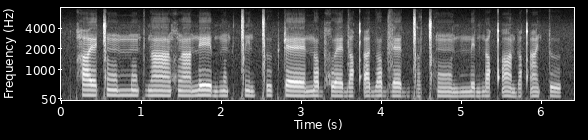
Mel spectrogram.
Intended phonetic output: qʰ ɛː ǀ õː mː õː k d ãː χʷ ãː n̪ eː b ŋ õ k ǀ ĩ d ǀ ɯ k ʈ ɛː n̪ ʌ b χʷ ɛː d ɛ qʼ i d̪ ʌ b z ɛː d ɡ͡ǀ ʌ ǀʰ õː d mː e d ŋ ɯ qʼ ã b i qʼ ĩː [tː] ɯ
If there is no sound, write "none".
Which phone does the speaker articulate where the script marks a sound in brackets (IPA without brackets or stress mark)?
tː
